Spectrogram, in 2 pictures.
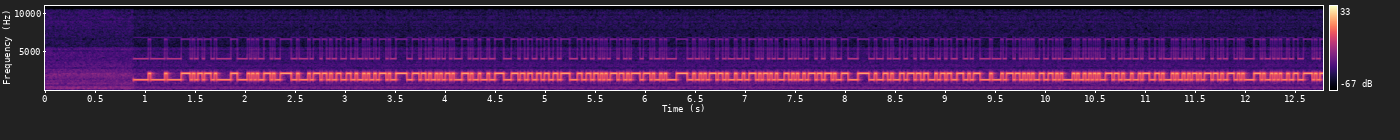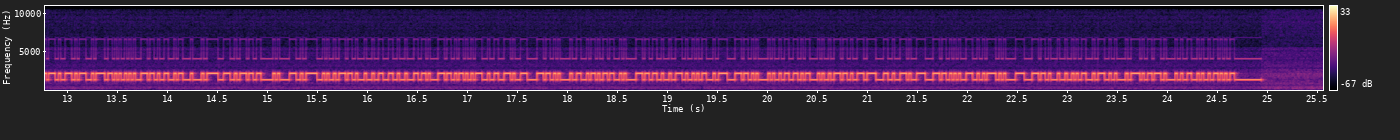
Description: RTTY (45.45 baud, 850 Hz shift), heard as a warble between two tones, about 1800 Hz centre. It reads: MYHTK WPFHT JGHQO IIOIR EHXTJ QADUF HMTUU CLNMK YIXFY QZGFD AXHYW AZERY WBKTN VXNTF QWPUG DZWHM XWDLX PAJCO XFIBF AOPHO YNEXO QJCNK KWFRV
